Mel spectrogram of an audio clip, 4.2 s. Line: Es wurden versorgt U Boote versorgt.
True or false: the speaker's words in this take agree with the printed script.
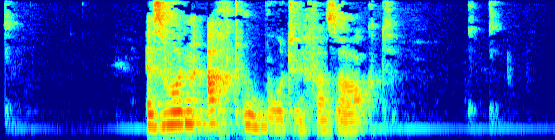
false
